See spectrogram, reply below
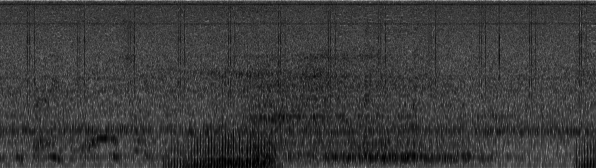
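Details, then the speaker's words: Snoring in a sleeping cat: one loud, low rumbling breath of about a second against quieter room sounds and faint background tones. "Mrs. Tinker's snoring."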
